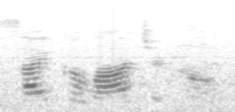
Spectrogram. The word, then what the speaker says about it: psychological: ये फिजियोलॉजी नहीं पढ़ेंगे, इसे आप साइकोलॉजी पढ़ेंगे, Psychological. ठीक है। पी साइलेंट हो जाता है इसमें।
